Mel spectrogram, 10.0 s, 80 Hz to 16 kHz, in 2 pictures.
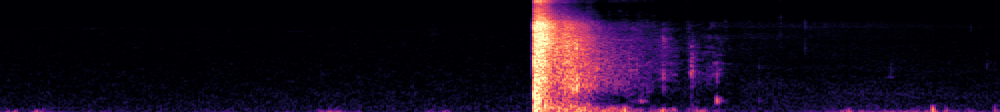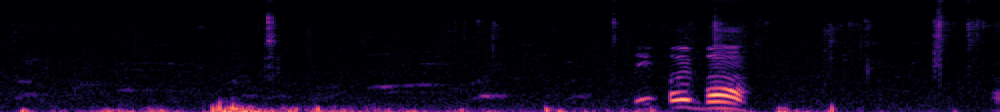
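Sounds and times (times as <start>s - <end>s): shotgun shot: 2.7s - 3.6s.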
